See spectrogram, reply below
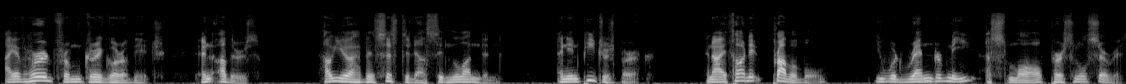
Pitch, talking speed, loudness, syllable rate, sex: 115 Hz, 160 wpm, -21 LUFS, 5.4 syllables/s, male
